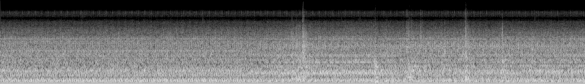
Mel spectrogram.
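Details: Kubota tractor diesel after battery connection work (clicking no-start): steady, even idle with constant low rumble, no misses or knocks; left running to clear lingering E93 code; engine healthy.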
